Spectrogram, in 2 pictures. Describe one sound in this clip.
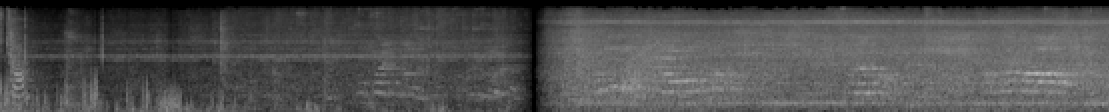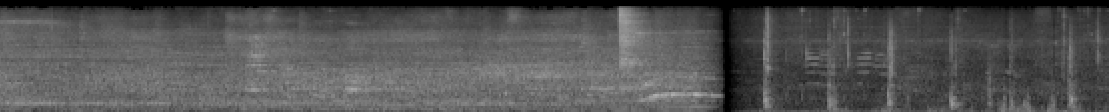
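Footsteps tread steadily down hard stairs.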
